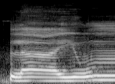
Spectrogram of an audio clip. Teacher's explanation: আমি কিন্তু লা ইউন পড়ি নাই ইয়াকে মিমের সাথে লাগাই ইয়াকে মিমের সাথে লাগিয়ে গুন্নাহ করছি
